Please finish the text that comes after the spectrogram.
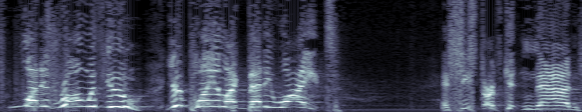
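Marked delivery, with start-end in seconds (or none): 0.0-3.4 loud, high exasperated yell; full-force angry football-huddle yell. Acted. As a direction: yell it at a teammate, pitched way up and drawn out. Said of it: "one of the guys starts yelling at her".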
